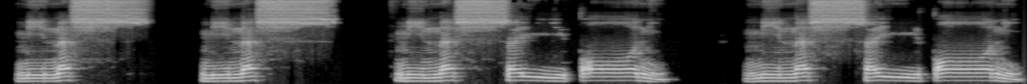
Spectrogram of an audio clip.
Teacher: jangan diubah huruf shinnya menjadi sin.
